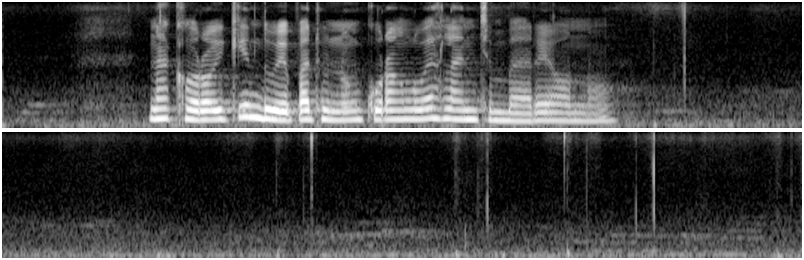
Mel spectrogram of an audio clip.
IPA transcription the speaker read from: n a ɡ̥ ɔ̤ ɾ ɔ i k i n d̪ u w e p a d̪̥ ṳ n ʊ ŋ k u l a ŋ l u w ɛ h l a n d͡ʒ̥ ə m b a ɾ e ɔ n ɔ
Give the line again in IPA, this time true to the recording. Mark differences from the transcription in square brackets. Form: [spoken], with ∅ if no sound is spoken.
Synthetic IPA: n a ɡ̥ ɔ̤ ɾ ɔ i k i n d̪ u w e p a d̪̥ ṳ n ʊ ŋ k u [ɾ] a ŋ l u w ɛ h l a n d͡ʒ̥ ə m b a ɾ e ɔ n ɔ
